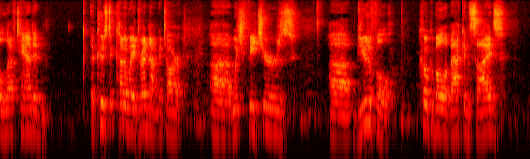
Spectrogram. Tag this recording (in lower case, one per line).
speech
